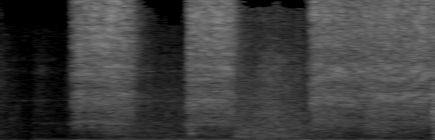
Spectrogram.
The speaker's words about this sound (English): Below ground, miners are spraying slogans on the walls in red paint.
